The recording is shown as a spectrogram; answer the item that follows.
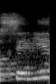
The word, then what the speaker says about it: saignée: Oh, saignée is to bleed.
